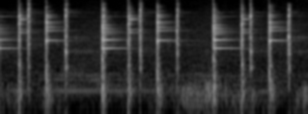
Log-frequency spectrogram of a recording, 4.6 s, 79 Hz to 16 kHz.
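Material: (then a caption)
Stone. Rocks in a boulder field are struck with a hammer in a quick, uneven rhythm of 14 strikes. Each strike rings with a bright, high metallic tone like steel or a bell instead of a thud. Each ring fades within a fraction of a second, and some researchers attribute the ringing to high iron content.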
